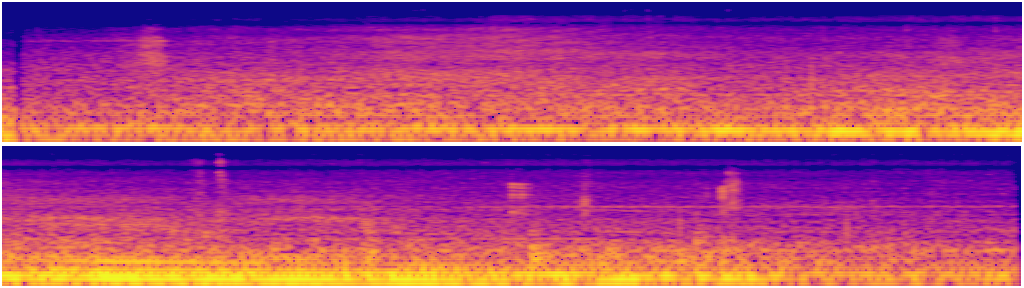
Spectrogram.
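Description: Low engine rumble of a Kia Soul in a parking space on a wet street, swelling for a couple of seconds in the middle, then a few sharp clicks near the end as its doors are opened.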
